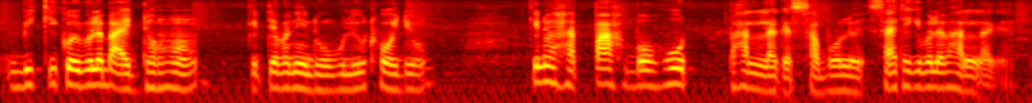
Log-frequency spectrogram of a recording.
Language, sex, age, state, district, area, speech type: Assamese, female, 45-60, Assam, Dibrugarh, rural, spontaneous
